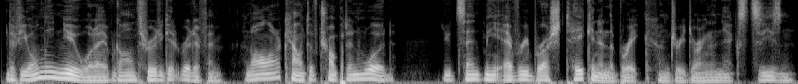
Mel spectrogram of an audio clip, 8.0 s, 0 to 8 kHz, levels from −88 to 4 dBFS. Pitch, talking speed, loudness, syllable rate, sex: 100 Hz, 255 wpm, -20 LUFS, 6.6 syllables/s, male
